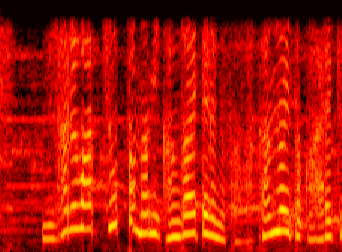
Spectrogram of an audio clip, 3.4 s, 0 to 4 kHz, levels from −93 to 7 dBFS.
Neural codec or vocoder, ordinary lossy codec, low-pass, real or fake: codec, 16 kHz in and 24 kHz out, 1.1 kbps, FireRedTTS-2 codec; none; 3.6 kHz; fake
